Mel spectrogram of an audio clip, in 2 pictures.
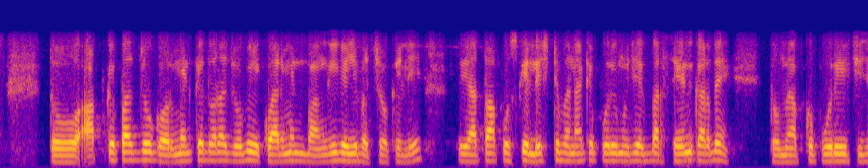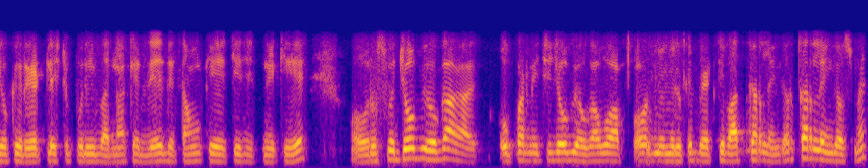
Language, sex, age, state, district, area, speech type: Hindi, male, 30-45, Madhya Pradesh, Ujjain, urban, conversation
